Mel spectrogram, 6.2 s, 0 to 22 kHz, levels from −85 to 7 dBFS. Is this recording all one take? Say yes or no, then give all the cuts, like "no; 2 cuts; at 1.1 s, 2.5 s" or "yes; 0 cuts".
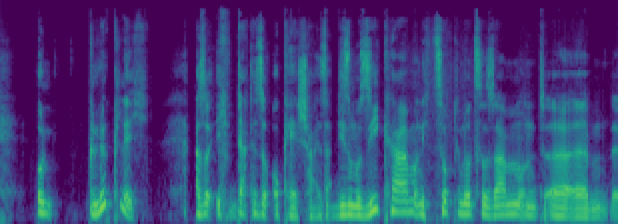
no; 1 cut; at 3.3 s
